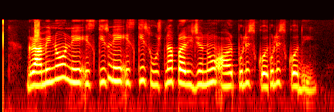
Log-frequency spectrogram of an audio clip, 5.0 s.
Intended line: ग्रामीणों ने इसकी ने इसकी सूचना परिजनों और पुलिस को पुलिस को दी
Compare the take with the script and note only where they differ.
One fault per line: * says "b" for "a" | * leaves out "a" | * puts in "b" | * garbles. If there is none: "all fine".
all fine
